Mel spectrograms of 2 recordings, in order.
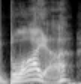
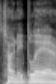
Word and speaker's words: Blair: for the famous Tony bler uh that's Tony Blair is the correct pronunciation I said bler deliberately uh she worked underneath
